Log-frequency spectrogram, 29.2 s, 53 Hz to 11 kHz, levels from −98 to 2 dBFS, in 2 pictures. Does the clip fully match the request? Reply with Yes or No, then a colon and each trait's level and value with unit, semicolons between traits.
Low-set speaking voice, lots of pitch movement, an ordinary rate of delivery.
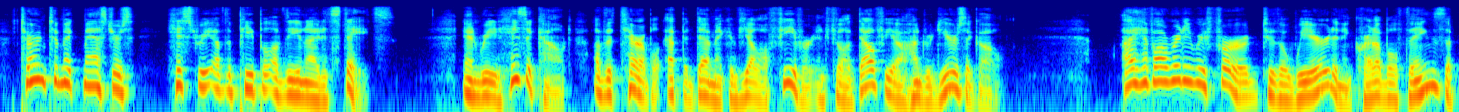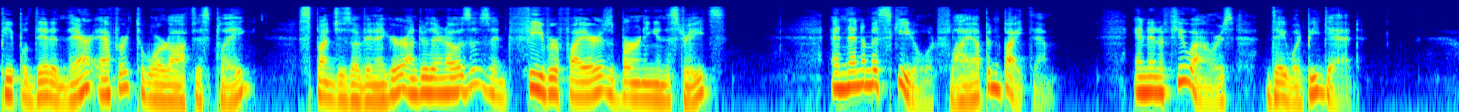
Yes: low, 125 Hz; wide, 8.6 semitones; average, 165 wpm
